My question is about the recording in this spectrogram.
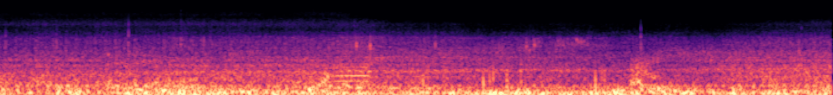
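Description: Wind buffeting the microphone of a camera on a moving motorcycle, a steady low rumble with the motorcycle's running and tyre noise mixed in.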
